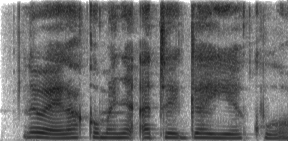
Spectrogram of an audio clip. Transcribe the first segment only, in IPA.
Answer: n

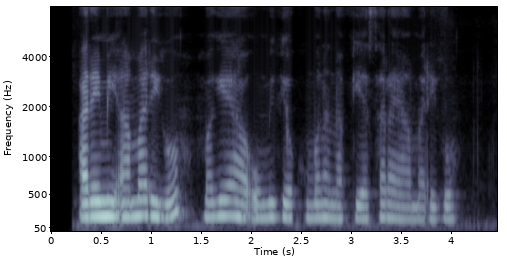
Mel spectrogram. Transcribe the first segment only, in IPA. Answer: a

